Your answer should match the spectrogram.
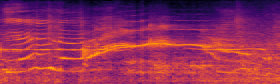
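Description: Children shouting and squealing at play, one high voice holding a long drawn-out cry while others call over it.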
